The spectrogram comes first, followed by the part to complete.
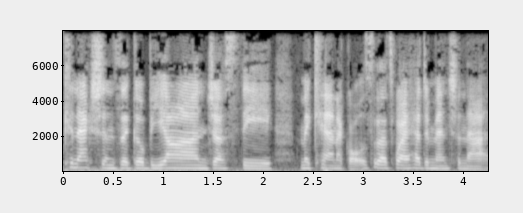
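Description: With music behind her, a woman talks at a medium pitch. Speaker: podcaster. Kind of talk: recorded listener message.

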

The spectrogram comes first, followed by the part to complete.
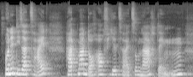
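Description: A woman is speaking. The room echo is audible. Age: 30s. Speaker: executive and coach. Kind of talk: interview. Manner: animated.

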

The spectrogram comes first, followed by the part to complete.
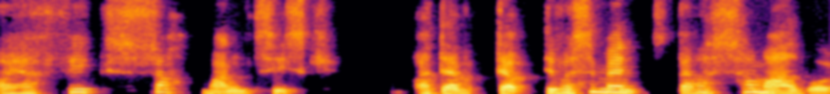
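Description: A woman speaks with a high pitch. The sound is dry and close, with no echo. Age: 50s. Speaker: early retiree sharing weight-loss story. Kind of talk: personal testimony interview. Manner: halting, many fillers.

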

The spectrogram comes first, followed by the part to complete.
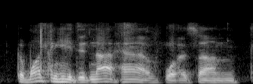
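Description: A man's pitch rises and falls in an ordinary way while noticeable background noise carries on behind him. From Hawaii. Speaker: animator. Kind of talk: casual interview.

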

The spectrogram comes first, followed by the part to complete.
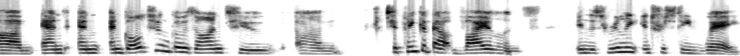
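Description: Her intonation is lively, and the woman speaks at a fairly slow pace. She has an unremarkable speaking voice, fairly high in pitch. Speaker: religion professor and author. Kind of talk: interview.

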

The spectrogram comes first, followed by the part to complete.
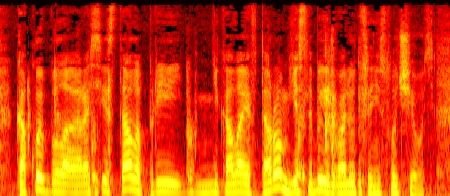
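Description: A man with a fairly high voice delivers his words at a moderate pace. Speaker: radio host. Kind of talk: radio talk show hosting. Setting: studio. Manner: halting.

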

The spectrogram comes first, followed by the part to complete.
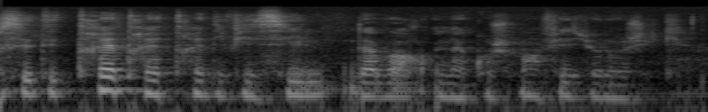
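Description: Moderately paced and fairly even in intonation, this is a plain, everyday voice. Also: woman. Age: 40s. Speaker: mother sharing late motherhood story. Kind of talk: testimony.

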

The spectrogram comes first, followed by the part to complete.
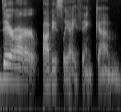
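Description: Vocal fry runs through this voice. The woman speaking has a fairly low pitch. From Louisiana, Baton Rouge. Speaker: public health doctor and nonprofit director. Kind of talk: casual chat.

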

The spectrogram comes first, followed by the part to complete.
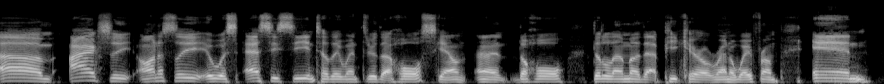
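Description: With an ordinary speaking voice, a man talks at medium pitch and a moderate pace with fairly even intonation and big swings in loudness, in a dry, close sound with no echo. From California. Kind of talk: interview.

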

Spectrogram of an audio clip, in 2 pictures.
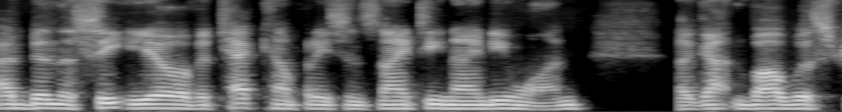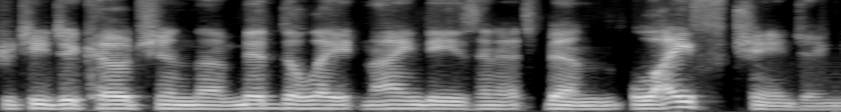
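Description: A man with an American accent speaks in a flat monotone at a fairly low pitch and a fairly quick pace, on a very clean recording with a silent background. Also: dry, close sound with no echo. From US Northeast, South Jersey. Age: 50s. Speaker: tech company CEO. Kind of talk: casual chat.

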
